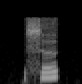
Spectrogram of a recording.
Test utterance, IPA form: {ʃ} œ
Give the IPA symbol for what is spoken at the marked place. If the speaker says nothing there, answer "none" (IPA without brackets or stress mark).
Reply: s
